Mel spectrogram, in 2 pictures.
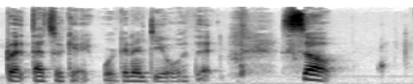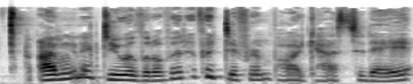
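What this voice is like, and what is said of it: Slightly raspy voice. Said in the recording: “I have a little bit of a sore throat, and so my voice is a little raspy,”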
